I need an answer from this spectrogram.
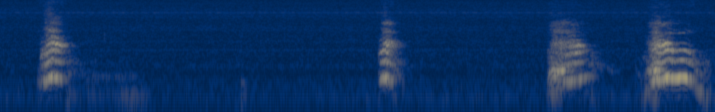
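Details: Male Japanese Shiba Inu indoors, frustrated because his ball sits behind the TV stand, utters four strained, harmonic, yodel-like whines: two short rising cries, then two longer wavering moaning calls close together near the end.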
